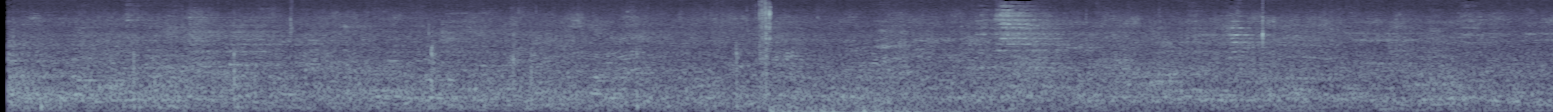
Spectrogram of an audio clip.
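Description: A live band plays loud music through loudspeakers in a large room.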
